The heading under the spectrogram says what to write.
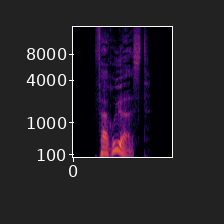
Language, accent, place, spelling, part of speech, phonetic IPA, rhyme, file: German, Germany, Berlin, verrührst, verb, [fɛɐ̯ˈʁyːɐ̯st], -yːɐ̯st, De-verrührst.ogg
- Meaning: second-person singular present of verrühren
